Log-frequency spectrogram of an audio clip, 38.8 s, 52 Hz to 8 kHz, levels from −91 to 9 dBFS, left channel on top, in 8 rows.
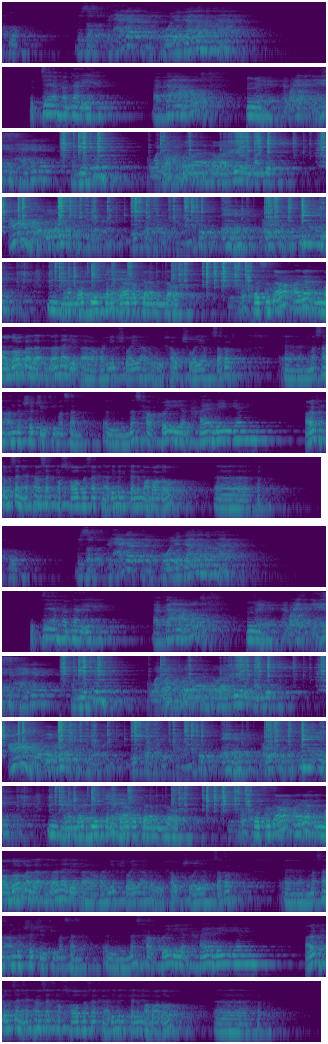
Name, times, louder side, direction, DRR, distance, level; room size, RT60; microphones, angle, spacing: voice 1, 1.1-3.5 7.1-8.1 8.6-10.3 10.7-11.3 11.9-13.2 14.7-19.5 20.2-21.3 22.8-23.1 23.4-24.1, right 1 dB, 50° right, -7 dB, 7.3 m, -49 dB
voice 2, 5.3-6.3 8.5-8.8 12.1-14.0 20.1-22.2 23.2-27.8 28.1-33.0 33.7-36.6 37.2-37.9, left 2 dB, 70° left, -2 dB, 1.8 m, -45 dB
sound 1, 10.6-11.3 11.9-12.7 13.0-15.0 15.4-21.5 21.8-23.2, left 3 dB, 10° left, 0.6 m, -36 dB
29.0 x 26.0 x 4.3 m, 1.4 s
head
